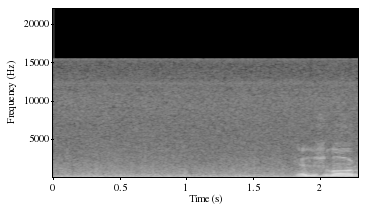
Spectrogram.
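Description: Steady background hiss with a low hum in a pause of a man's spoken discourse; his voice starts again near the end.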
